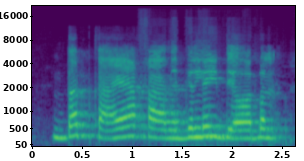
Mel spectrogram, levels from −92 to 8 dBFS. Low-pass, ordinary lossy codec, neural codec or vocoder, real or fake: 19.8 kHz; Opus, 16 kbps; codec, 44.1 kHz, 7.8 kbps, DAC; fake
